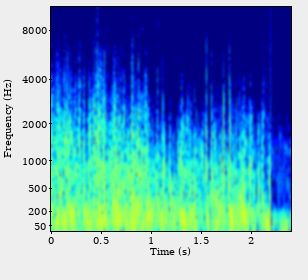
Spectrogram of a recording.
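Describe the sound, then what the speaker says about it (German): Strong wind at a beach blusters hard against the microphone, a loud, ragged rumbling roar with gusting bursts that drops away at the end. "Und wie ihr seht, pustet der Wind mir ganz schön stark ins Gesicht."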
